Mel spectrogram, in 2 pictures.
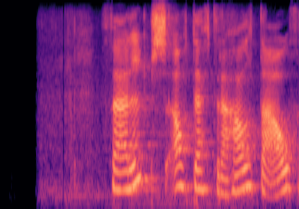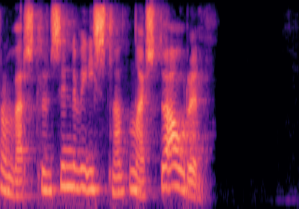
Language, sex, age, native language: Icelandic, female, 20-29, Icelandic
